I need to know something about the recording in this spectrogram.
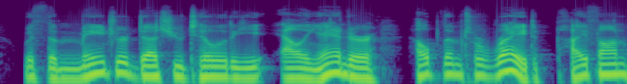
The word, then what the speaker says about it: Alliander: I'm probably butchering the pronunciation of that. Yeah, Alliander.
